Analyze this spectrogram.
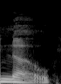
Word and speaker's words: Ngo: Anyway, back on Saturday, it was allegedly right-wing journalist Andy Ngo. Now, if you don't know Andy Ngo, you should follow him on Twitter at Andy, and his last name is spelled NGO, just like non-government organization.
